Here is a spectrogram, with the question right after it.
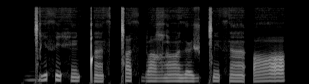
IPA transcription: ɡ͡ǀ i θ i h ẽ ǃ ã θ ǀ ɑ θ b ɑ ʁ ɑ̃ ð ə˞ ʒ ǀ ĩ θ ã ʔ ɑ

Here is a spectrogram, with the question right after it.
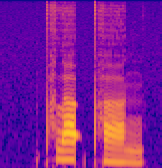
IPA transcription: pʰ l a˥˩ ʔ pʰ a˨˩ ŋ

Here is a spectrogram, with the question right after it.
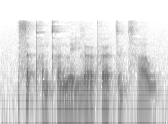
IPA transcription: s ɐ˥ k̚ pʰ ɐ˨˩ ŋ kʰ ɐ˨˧ n l e˨˥ j l œː˨˥ pʰ œː˧ t̚ s ɵ˨˩ ɥ t͡sʰ aː˨ w

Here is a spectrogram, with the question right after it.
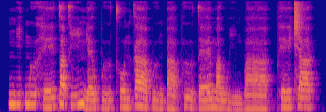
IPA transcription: ŋ iː˧ t̚ m ɯː˧ h eː˩˧ t̪ a˥˨ t̪ʰ iː˧˥ ɲ ɛː˩˧ w p ɯː˩˧ t̪ʰ o˧ n k aː˥˨ p ɯː˧˩ ŋ ʔ a˧˩ pʰ ɯː˥˨ t̪ ɛː˧˥ m a˧ w ʋ iː˩ m b aː˧ | pʰ eː˩˧ t͡ɕ aː˧ k̚

